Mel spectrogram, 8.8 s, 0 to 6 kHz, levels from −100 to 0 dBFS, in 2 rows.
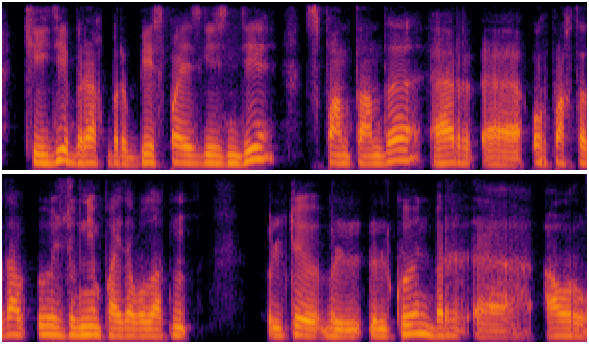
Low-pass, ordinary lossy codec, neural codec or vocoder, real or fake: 5.4 kHz; none; none; real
